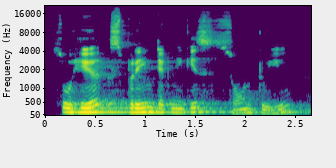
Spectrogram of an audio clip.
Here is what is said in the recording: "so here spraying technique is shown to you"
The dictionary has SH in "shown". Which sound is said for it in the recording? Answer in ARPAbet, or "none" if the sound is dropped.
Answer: S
